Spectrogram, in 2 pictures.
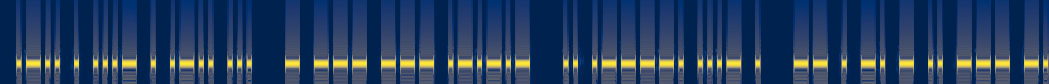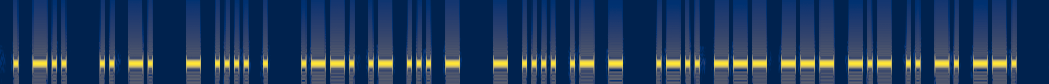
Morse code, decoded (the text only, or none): LEVELS TOO. I'VE MENTIONED IN THE PAST THAT LOOKING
